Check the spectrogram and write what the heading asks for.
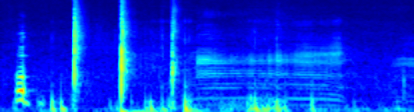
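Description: A sheep on a sheep ranch in the small town of Joyce, Washington, lets out a wavering, drawn-out bleat after a few sharp knocks and rustles, with no one talking.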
